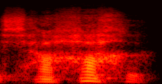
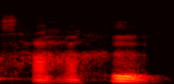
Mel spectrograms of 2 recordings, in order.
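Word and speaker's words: שחה: 지난주에 나누었던 예배의 첫 번째가 이제 샤하흐 그래가지고 히브리 말로는 사하 또는 이제 간단하게는 뭐 샤하 이렇게 얘기하는데 사실 히브리 발음이 굉장히 약간 좀 어렵습니다. 뒤에 샤하하고 뒤에 히읗이 사실 하나 더 붙는데 그것을 그냥 편의상 사하흐 이렇게 표현하기도 하고요.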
